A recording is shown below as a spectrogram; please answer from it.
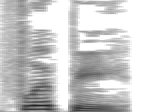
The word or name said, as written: flippy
